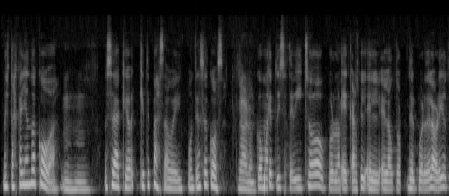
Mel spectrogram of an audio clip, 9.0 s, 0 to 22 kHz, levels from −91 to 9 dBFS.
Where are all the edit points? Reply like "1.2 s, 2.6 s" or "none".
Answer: 2.7 s, 4.2 s, 5.3 s, 5.7 s, 6.8 s, 7.2 s, 8.0 s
